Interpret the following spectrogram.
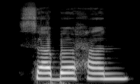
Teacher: حرف الحا کو ہم حلق کے درمیان والے حصے سے پڑھیں گے اور اس پہ تنوین زبر ہے.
